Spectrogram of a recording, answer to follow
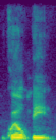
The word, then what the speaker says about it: Quilpie: Yeah, Quilpie. All right. Quilby, yeah.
